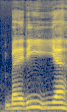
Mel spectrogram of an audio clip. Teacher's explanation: ബരിയുടെ റ ലൈറ്റ് ആണ് അവിടെ പിന്നെ ഉയർത്തി പറയാൻ പാടില്ല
